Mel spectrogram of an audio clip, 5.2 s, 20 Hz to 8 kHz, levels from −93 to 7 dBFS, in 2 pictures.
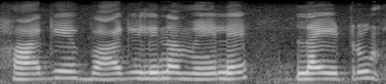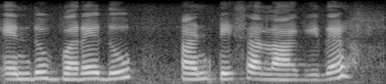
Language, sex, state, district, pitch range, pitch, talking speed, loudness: Kannada, female, Karnataka, Bangalore, 200-220 Hz, 210 Hz, 95 wpm, -16 LUFS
